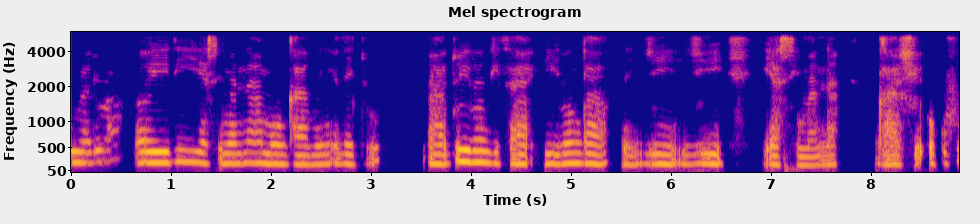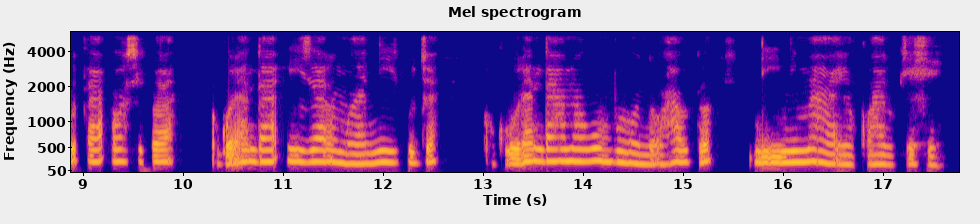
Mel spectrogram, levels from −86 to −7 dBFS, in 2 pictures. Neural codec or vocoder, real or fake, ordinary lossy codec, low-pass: vocoder, 44.1 kHz, 128 mel bands, Pupu-Vocoder; fake; AAC, 48 kbps; 5.4 kHz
